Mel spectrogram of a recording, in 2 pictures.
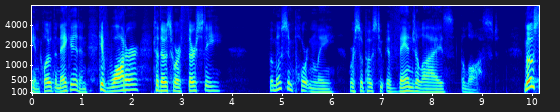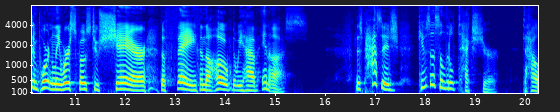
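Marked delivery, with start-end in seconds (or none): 4.7-9.3 soft, low statement of a key point; understated emphasis. Real, not acted. Key point stated softly, then repeated. 9.8-15.6 louder, raised restatement of a key point; emphatic preaching. Real, not acted. Same point repeated with force.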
